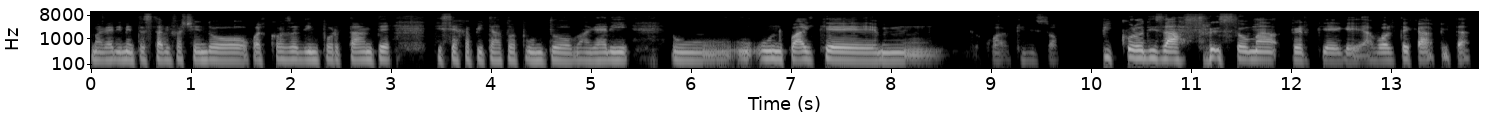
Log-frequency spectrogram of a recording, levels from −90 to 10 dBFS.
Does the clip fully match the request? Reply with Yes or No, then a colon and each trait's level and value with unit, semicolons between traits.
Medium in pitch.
Yes: medium, 150 Hz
